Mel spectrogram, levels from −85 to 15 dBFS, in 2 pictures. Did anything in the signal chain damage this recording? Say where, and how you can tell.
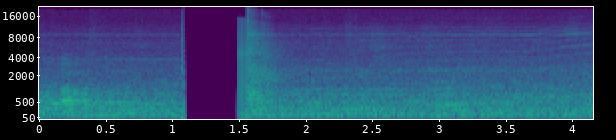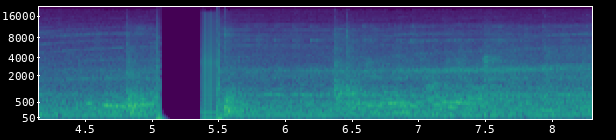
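Yes. A cable was pulled and plugged in twice, in the analogue wiring. Pops at 1.06 s and 5.02 s cut the sound. The tip touched before the ground, so mains buzz leaked in: 50 Hz for 70 ms, then 60 Hz for 124 ms. Pops at 1.57 s and 5.50 s restore it.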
